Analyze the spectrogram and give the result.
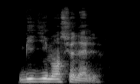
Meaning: bidimensional
- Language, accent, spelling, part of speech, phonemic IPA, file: French, France, bidimensionnel, adjective, /bi.di.mɑ̃.sjɔ.nɛl/, LL-Q150 (fra)-bidimensionnel.wav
